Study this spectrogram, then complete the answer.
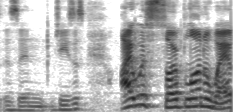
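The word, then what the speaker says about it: Jesús: Like, yeah, Jesus is just it's pronounced Jesus, because like J's are H's in Spanish, because they got the memo about how the alphabet works wrong.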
